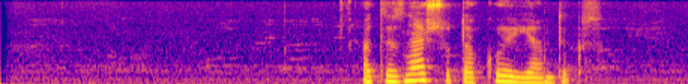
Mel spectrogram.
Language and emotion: Russian, neutral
